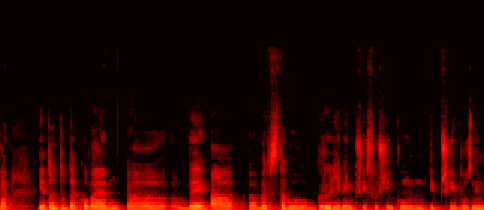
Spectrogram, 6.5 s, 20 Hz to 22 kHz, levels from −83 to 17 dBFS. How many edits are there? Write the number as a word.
zero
